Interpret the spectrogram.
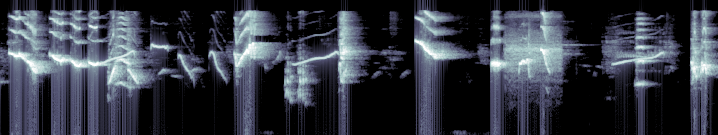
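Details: An oriental magpie-robin in lively afternoon song, used as a lure so young birds answer quickly. Fast whistled phrases and chattering notes alternate with rising whistles and a raspy burst, with brief gaps between phrases.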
